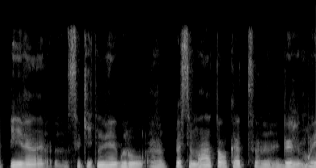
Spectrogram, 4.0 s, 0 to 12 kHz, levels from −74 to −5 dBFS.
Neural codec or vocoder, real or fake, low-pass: autoencoder, 22.05 kHz, a latent of 192 numbers a frame, VITS, trained on one speaker; fake; 9.9 kHz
